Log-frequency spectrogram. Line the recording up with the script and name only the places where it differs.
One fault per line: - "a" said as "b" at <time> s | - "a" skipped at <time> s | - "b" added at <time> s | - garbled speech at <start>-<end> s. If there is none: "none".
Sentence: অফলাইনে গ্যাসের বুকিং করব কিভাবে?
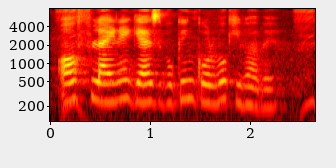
none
